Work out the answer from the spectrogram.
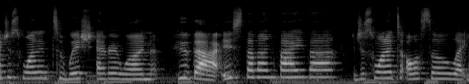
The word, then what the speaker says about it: Hyvää ystävänpäivää: Could go over how to both say and pronounce happy valentine's day in finish so in finish happy valentine's day is Hyvää ystävänpäivää hyvää HY vaää HY u HY vaää hyva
